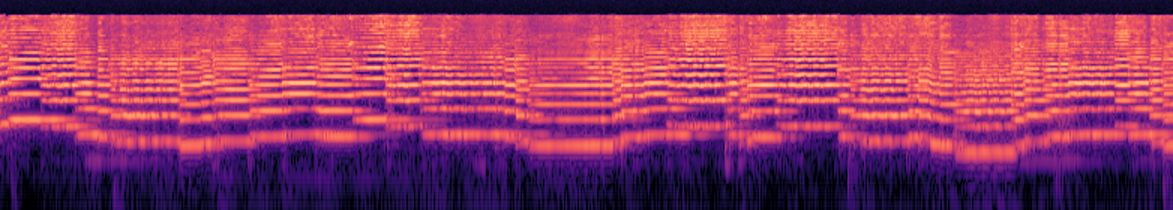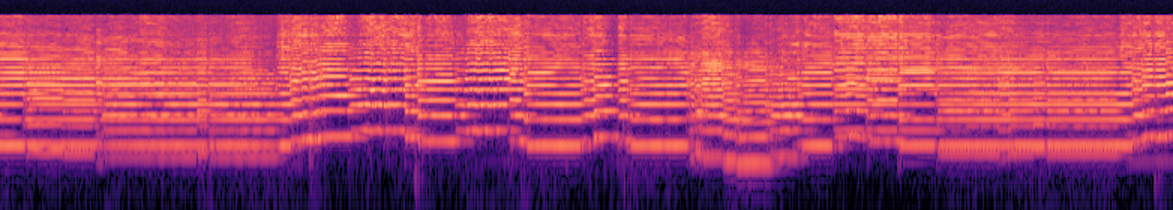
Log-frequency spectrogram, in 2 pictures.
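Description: Solo fiddle, unaccompanied, playing a New England waltz melody in D major, with a stretch of held two-note chords near the middle.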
